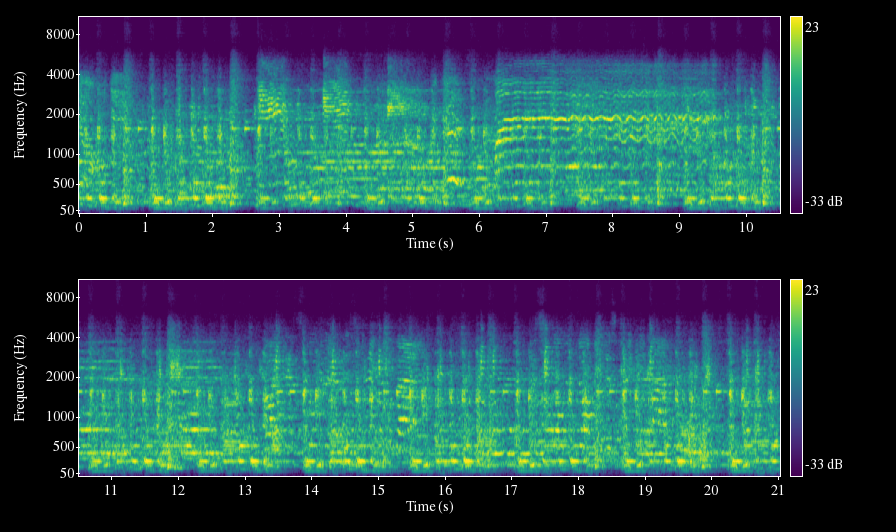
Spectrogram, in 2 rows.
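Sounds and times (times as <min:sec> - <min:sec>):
live rock band: 0:00.0 - 0:21.0
wavering guitar lead line: 0:00.0 - 0:21.0.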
